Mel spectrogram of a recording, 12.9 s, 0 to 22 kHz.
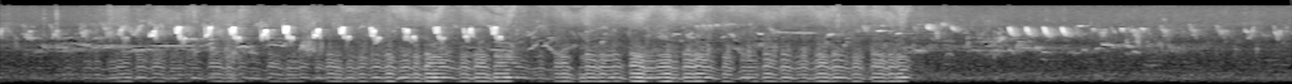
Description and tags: buzzing bee, with bird tweets in background. PCM M10 internal mics
ambiance, bee, birds, buzzing, field-recording, insect, nature, spring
